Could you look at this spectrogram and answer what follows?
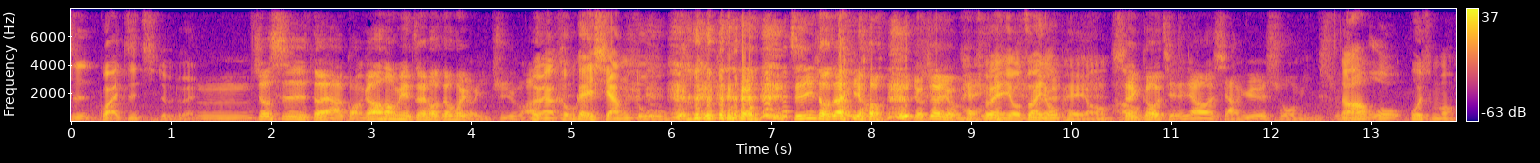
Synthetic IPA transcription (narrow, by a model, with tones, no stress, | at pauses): ʂɻ̩˥˧kwa˥˧ɪt͡sɹ̩˥˨˩t͡ɕi̥˨˩we˥˩bu˨˧t̪we˥˩ɪn̩˥˩t͡ɕjo˥˧ʊʂɻ̩˥˧t̪we˥˩ɪa˨kwɑ˨˩ŋkɑ˥˧ʊxo˥˧ʊmjɛ˥˧nt͡swe˥˧xo˥˩ʊt̪o˥˦xwe˥˩jo˨˩ʊi˧˥t͡ɕy˥˩ma˨wm˧˩a˨˩kʰə˨˩pu˥kʰi˨˩ɕjɑ˧˦ŋt̪u˨˦ | t͡sɻ̩˥t͡ɕi˥˦nt̪ʰo˧˥t͡swa˥˨njo˨˩ʊjo˨ʊt͡swa˥˩njo˨˩ʊpʰe˨˩˦ɪt̪we˥˩ɪjo˨ʊt͡swa˥˨njo˨˩ʊpʰe˨˩ɪɔ̰˨˦ʂə˦nko˥˨ʊt͡ɕʰjɛ˨˦njɑ˥˨˩ʊɕjɑ̰˨˩ŋɥɛ˥˩ʂwɔ˥mi˨˦ŋʂu˧˦na˨˦o˥˩wɔ˨˩we˥˩ɪʂə˧˦mə˨˦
